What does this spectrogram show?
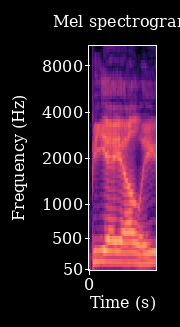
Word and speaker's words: Baal: Two A's together is a like bale. Just because it's not spelled B A L E doesn't mean it's it's it's old English.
